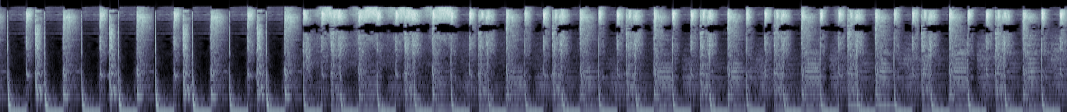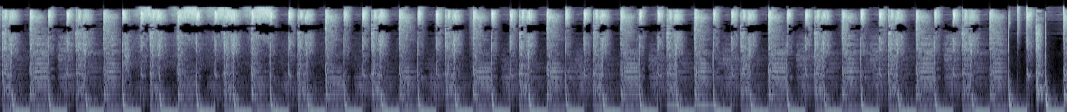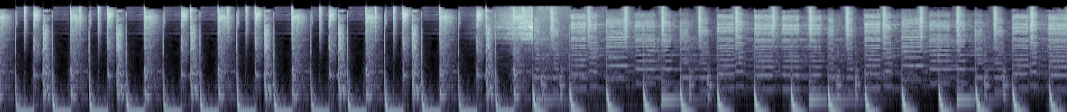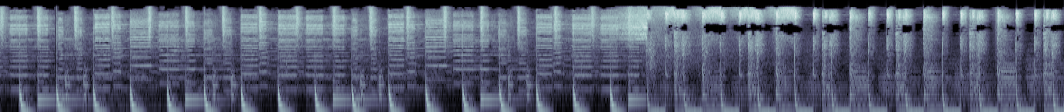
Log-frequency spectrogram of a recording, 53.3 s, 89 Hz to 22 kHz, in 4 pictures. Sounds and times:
Techno: 0.0 - 53.3.

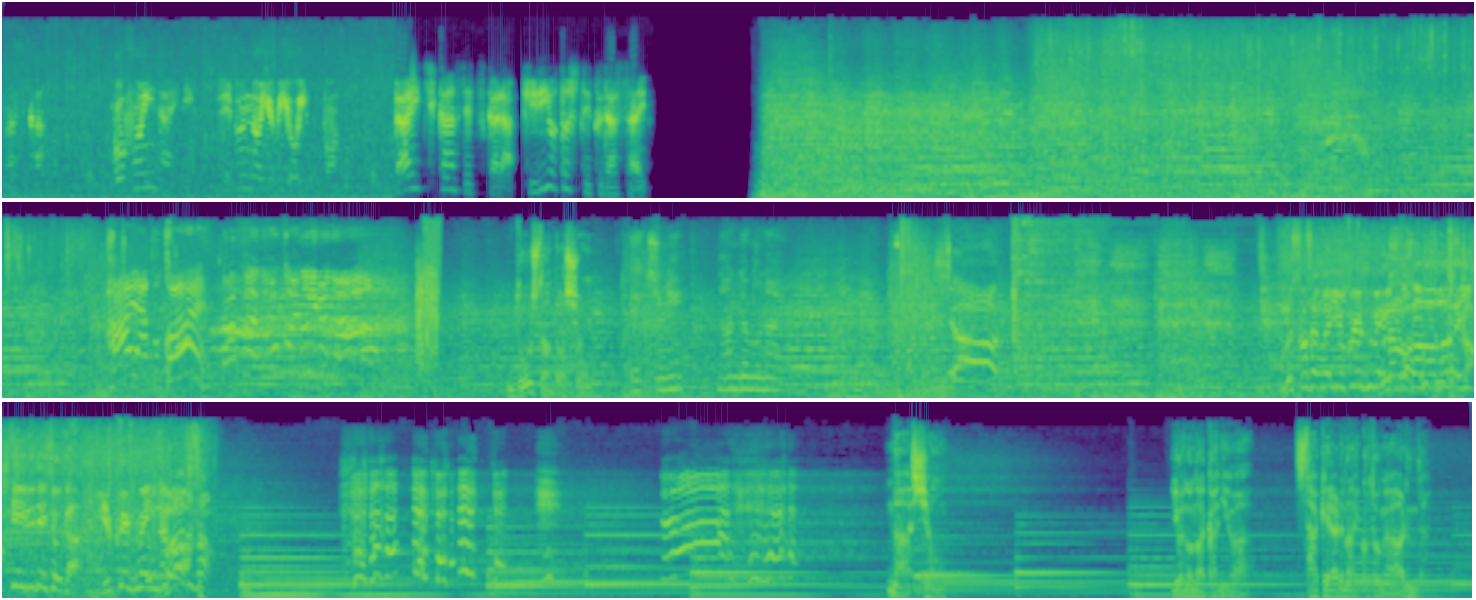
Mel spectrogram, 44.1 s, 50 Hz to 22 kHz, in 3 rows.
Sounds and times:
Rain: 0.0 - 4.0, 10.2 - 17.4, 25.3 - 31.8.

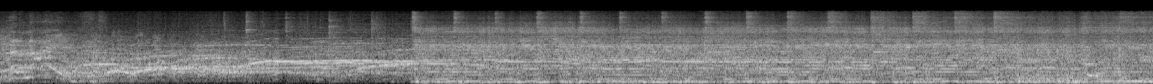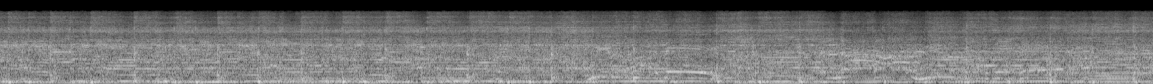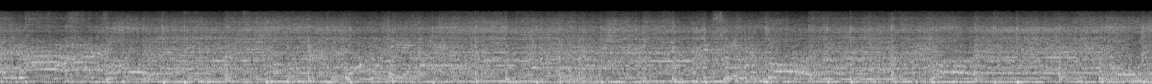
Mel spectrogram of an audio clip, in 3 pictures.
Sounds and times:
Music: 3.2 - 34.5.

